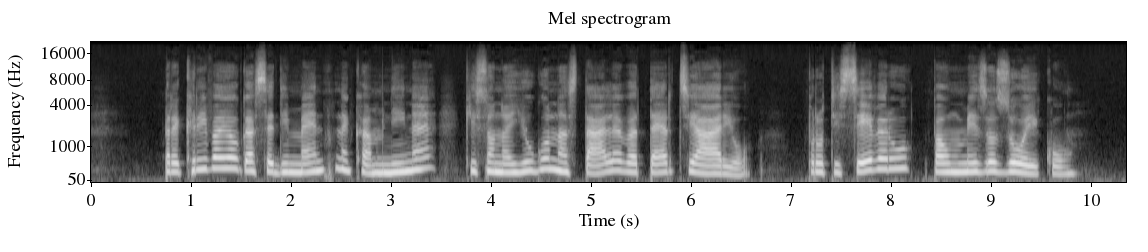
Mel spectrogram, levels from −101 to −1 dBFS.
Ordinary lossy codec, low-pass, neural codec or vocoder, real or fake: Opus, 64 kbps; 19.8 kHz; vocoder, 44.1 kHz, 128 mel bands, Pupu-Vocoder; fake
